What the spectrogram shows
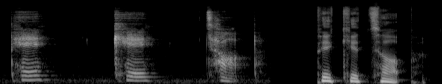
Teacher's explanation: Notice the way the final consonants detach from the words and attach themselves to the following vowel sound. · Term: linking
